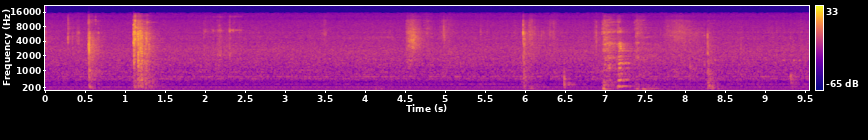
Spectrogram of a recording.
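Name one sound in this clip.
Small tools clatter and knock on a workbench.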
